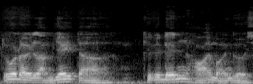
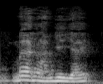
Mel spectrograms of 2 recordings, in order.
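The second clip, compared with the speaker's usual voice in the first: raised-pitch retold question; alarmed challenge; 7 semitones higher, 3 dB louder than usual. Narrator confronting refugees pinning the man down, alarmed. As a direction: challenge the attackers, voice jumping up. Calls out to men attacking Phước.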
